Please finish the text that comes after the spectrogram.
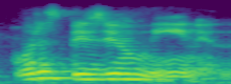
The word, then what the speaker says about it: Bisous: Bisous.Suziki, and it's actually pronounced Bisou, and you've done a great job, by the way.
